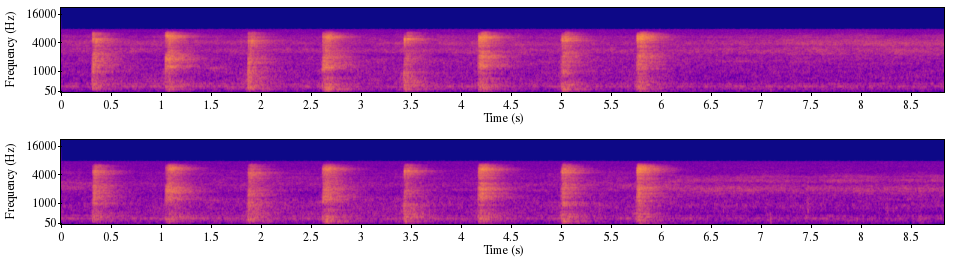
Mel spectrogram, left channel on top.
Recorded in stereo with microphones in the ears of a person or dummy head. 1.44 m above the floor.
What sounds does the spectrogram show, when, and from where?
0.3 s footsteps: 50° left (ahead or behind), 3 m; by 5.9 s 15° right (ahead or behind), 3 m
